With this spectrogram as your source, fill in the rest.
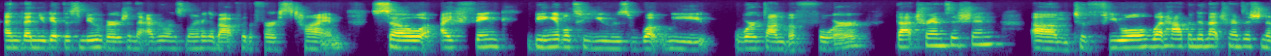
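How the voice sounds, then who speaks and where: Low-voiced woman talking casually. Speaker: actor in a staged reading. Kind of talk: casual post-show Q&A. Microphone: video call.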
